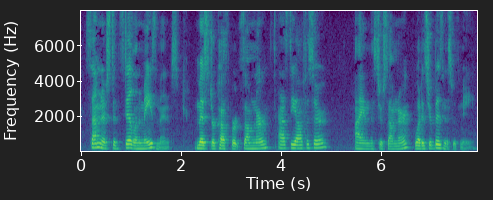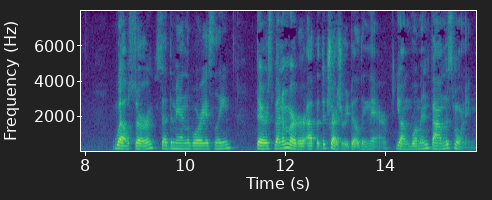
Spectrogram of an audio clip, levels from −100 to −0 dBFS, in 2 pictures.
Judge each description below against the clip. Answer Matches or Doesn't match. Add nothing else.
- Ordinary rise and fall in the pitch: Matches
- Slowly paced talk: Doesn't match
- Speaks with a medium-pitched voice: Matches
